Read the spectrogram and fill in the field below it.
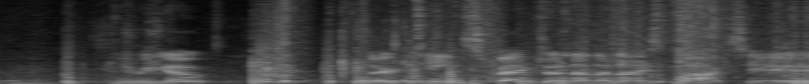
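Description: A cardboard box slides across a table.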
